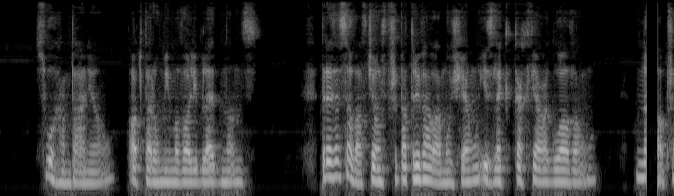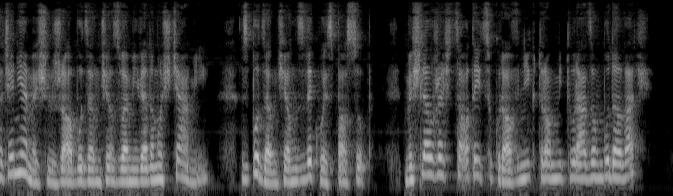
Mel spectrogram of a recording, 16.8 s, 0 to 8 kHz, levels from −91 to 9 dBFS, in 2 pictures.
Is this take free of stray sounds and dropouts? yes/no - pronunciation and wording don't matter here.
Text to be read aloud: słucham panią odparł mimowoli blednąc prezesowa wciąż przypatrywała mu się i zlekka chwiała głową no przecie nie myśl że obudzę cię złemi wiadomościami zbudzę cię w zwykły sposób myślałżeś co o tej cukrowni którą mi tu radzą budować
no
